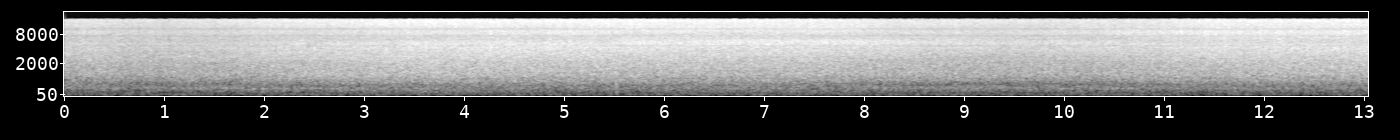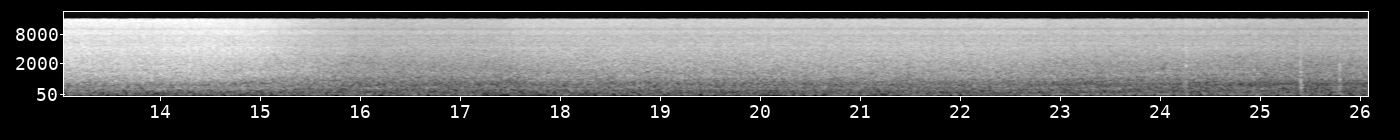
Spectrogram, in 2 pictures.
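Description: Waterfall water rushing as a steady hiss, growing fainter and duller about fifteen seconds in.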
